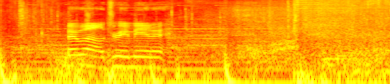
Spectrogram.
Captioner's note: gun fires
